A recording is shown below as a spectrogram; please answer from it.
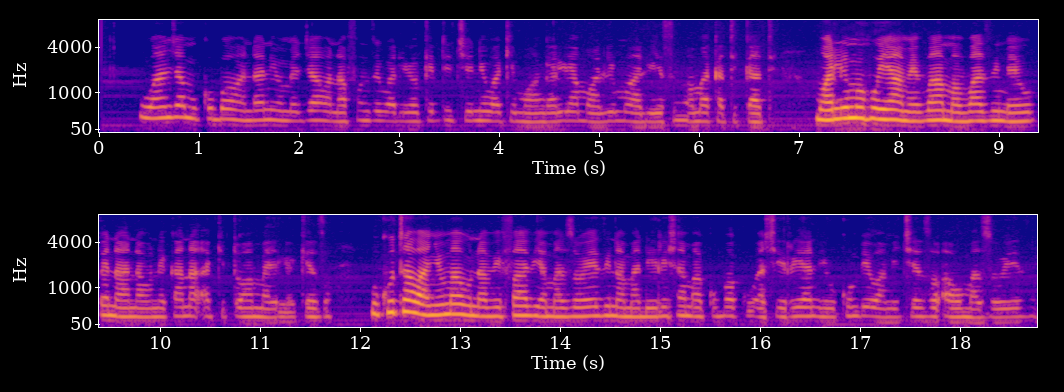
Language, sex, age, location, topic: Swahili, female, 18-24, Nairobi, education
